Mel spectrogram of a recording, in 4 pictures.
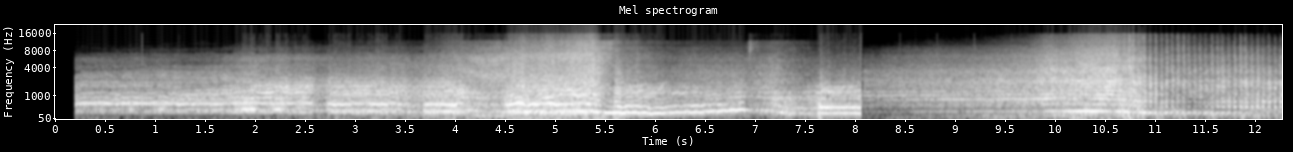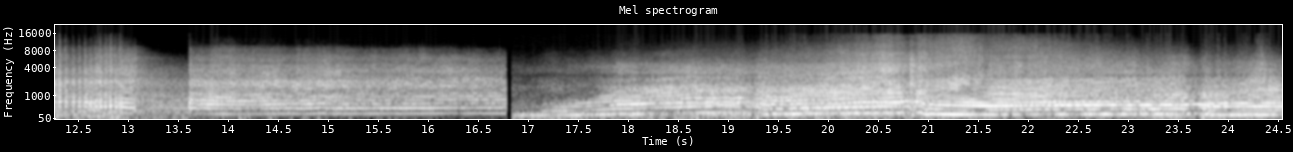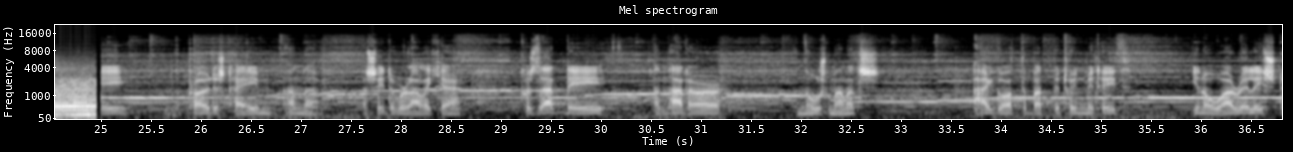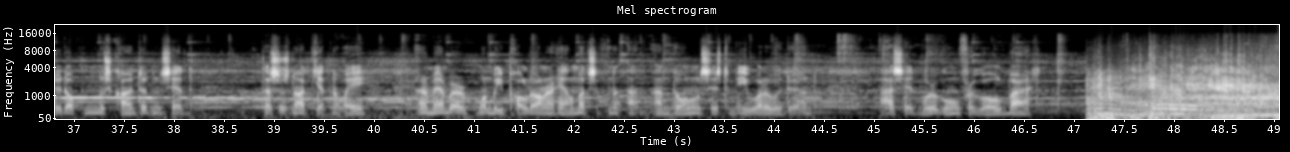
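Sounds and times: rally car engines revving: 0.2 - 25.0, 47.1 - 49.0.

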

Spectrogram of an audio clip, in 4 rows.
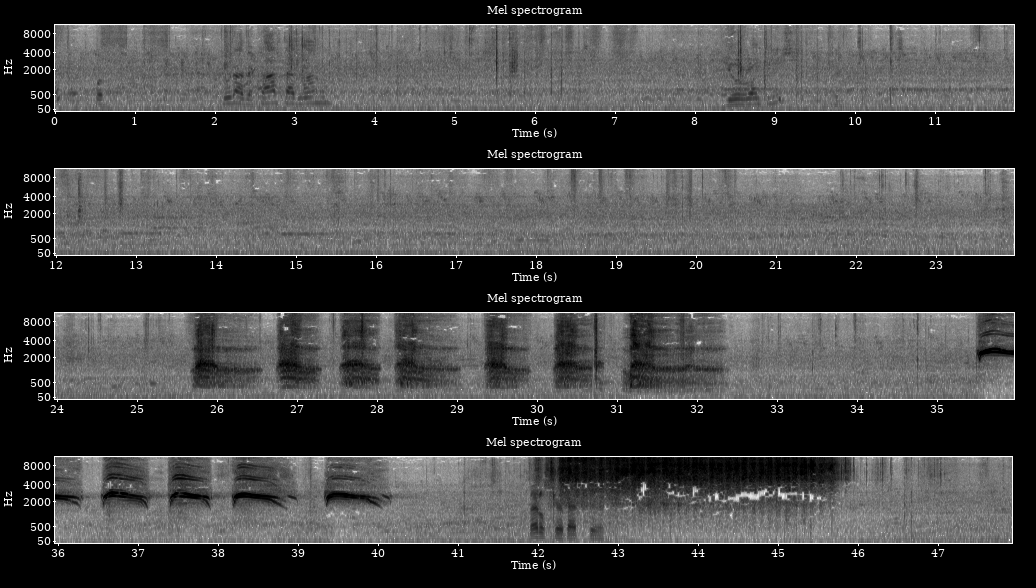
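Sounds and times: street background: 0.0 - 47.9
whistle blasts: 35.5 - 40.2.

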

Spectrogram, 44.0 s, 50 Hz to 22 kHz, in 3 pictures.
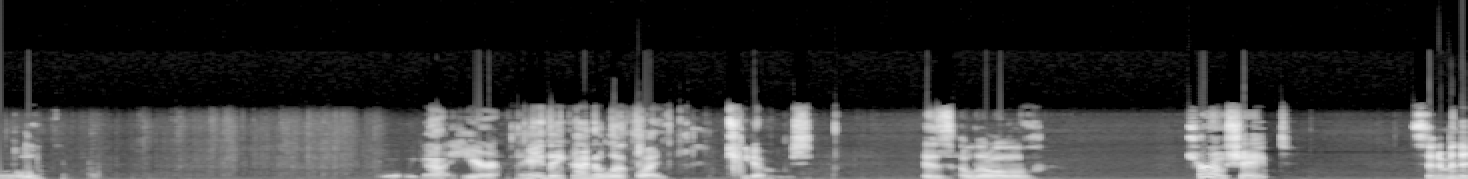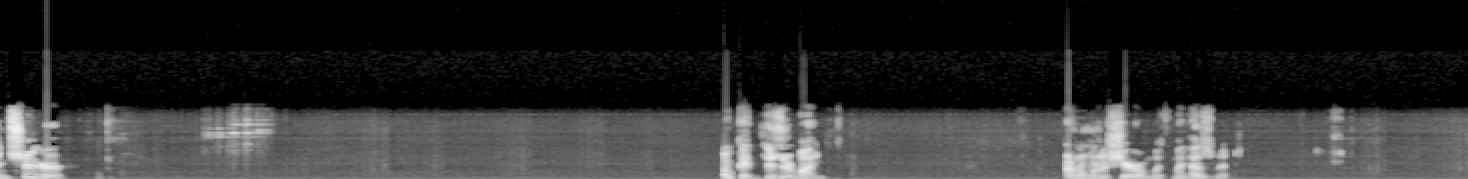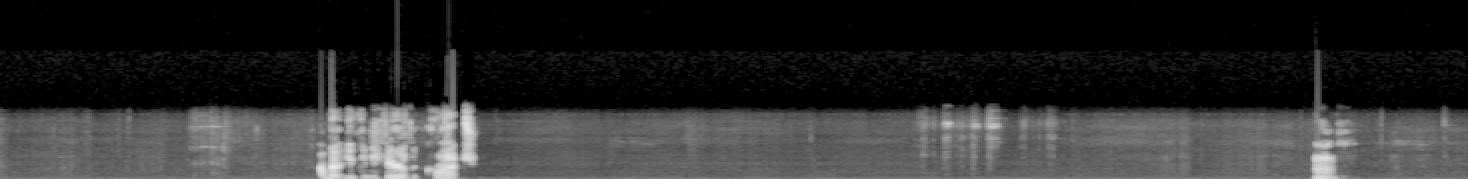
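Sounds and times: faint low hum: 0.0 - 44.0.

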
